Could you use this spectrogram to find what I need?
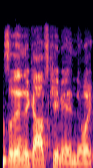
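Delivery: normal talking voice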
